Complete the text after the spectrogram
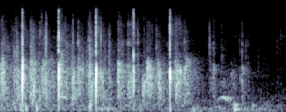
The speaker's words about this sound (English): A little welcome applause here. You guys get to sit down.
